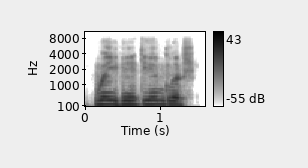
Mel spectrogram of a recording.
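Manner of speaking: imitating a Scottish fan with a put-on accent; mock Scottish fan. English fan mocking Scottish fans, jeering put-on accent. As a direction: jeer it like a rival Scot. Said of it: "Scottish people are like".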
